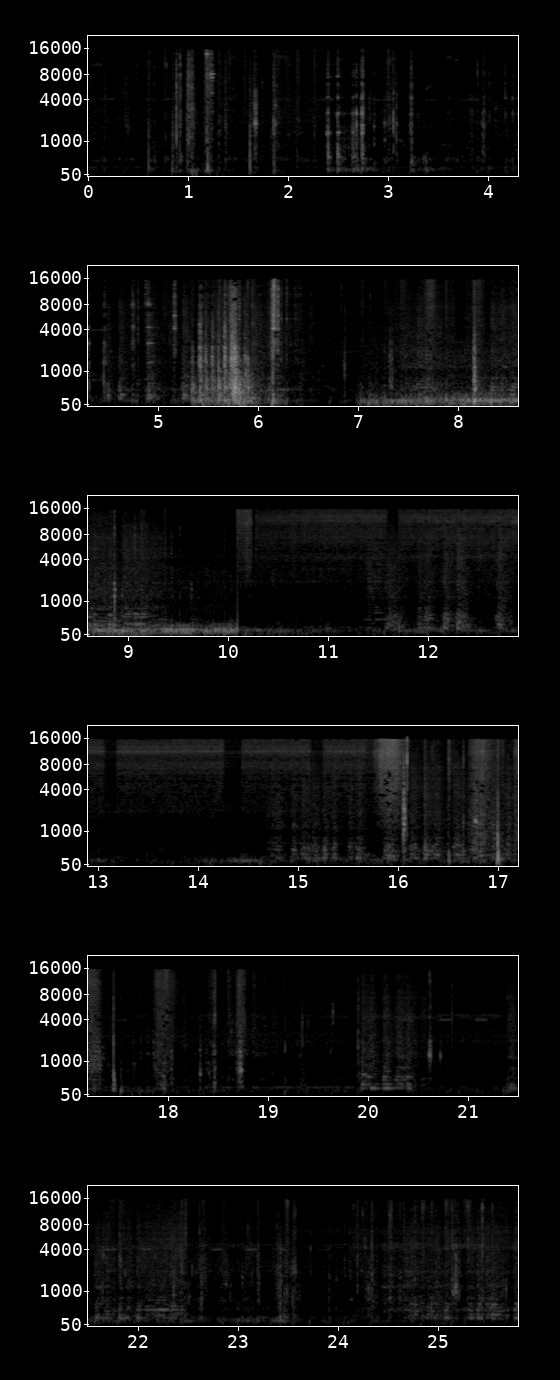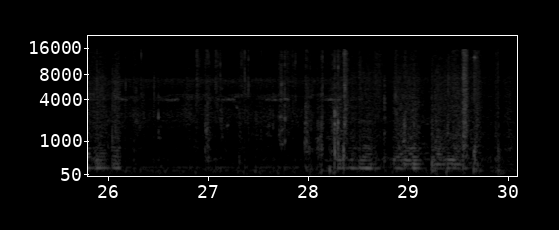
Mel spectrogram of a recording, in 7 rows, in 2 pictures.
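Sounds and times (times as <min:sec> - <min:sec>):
knocks and handling noise: 0:00.2 - 0:09.0
air hissing from tyre valve: 0:10.1 - 0:16.1.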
